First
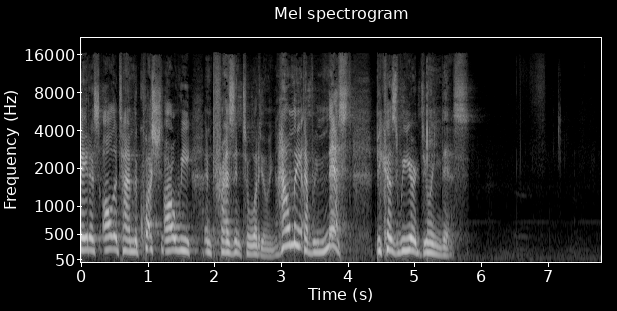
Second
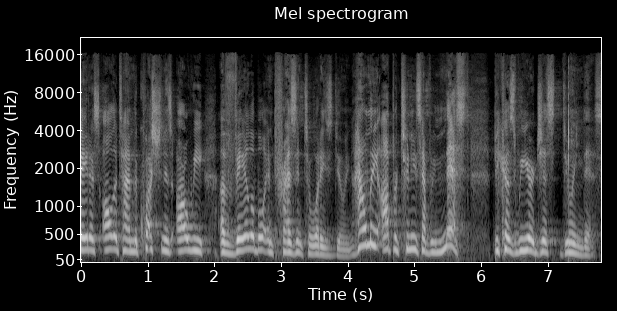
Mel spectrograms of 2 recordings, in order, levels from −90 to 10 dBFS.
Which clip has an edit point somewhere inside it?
first; 5 cuts; at 1.2 s, 1.8 s, 2.6 s, 3.3 s, 5.0 s

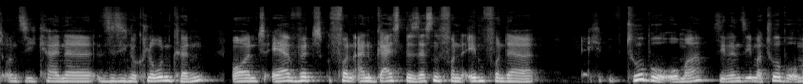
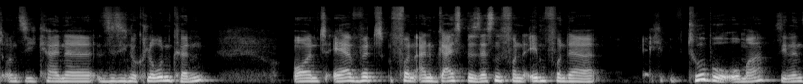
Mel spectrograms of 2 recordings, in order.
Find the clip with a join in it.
first; 1 cut; at 2.2 s

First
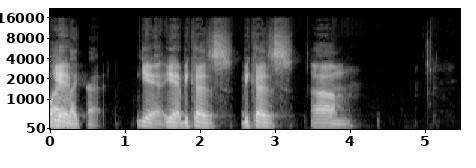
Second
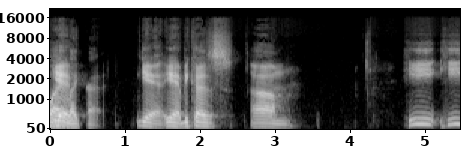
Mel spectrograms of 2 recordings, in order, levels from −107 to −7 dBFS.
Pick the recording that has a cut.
first; 1 cut; at 2.6 s

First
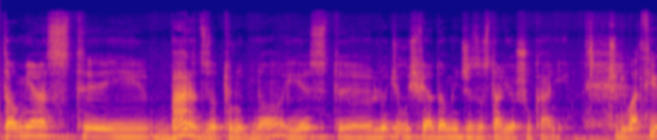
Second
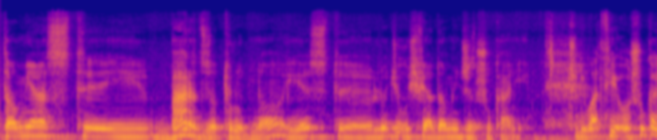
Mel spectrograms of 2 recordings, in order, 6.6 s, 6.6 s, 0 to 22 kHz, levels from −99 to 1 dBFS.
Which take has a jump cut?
second; 1 cut; at 4.7 s

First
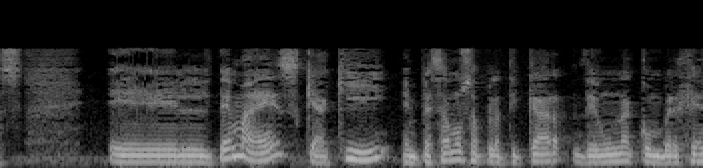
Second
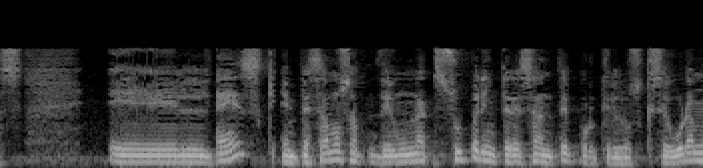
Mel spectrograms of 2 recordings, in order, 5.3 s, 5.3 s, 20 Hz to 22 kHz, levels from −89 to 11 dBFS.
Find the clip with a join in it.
second; 4 cuts; at 1.6 s, 2.0 s, 2.7 s, 3.3 s

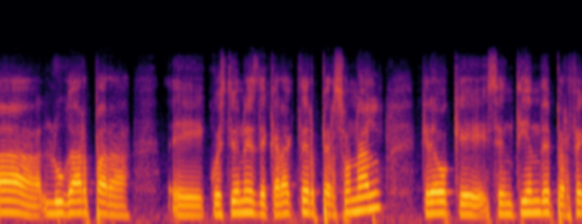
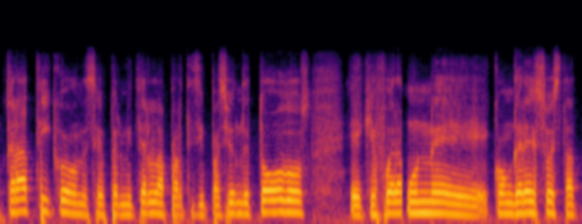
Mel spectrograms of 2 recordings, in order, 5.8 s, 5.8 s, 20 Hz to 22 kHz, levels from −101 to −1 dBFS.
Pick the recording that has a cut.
second; 1 cut; at 4.0 s

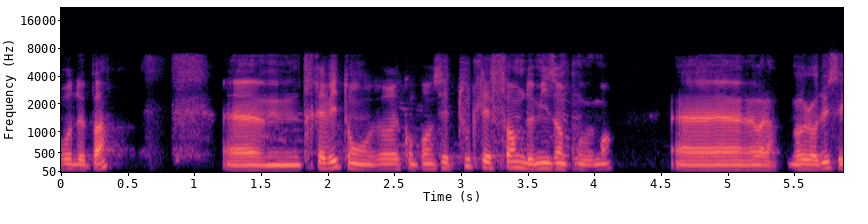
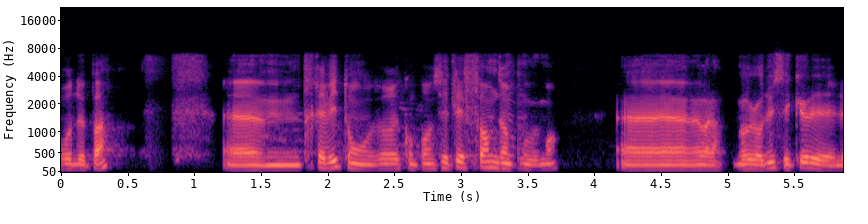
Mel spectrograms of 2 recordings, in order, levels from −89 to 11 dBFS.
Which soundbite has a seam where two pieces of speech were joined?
second; 2 cuts; at 2.9 s, 3.3 s

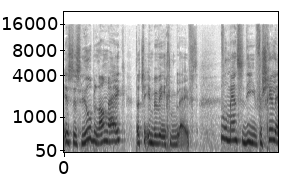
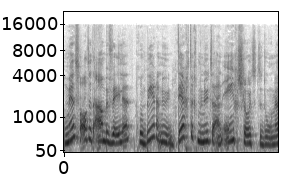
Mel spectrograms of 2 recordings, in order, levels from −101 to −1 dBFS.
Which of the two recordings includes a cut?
first; 1 cut; at 3.1 s

